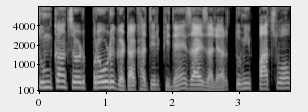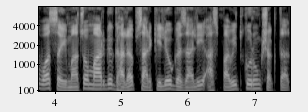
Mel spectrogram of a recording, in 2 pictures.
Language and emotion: Goan Konkani, neutral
